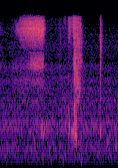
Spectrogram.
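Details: The speaker's own mechanical ventilator cycling in the background: a soft airy hiss of a delivered breath, then a sharper puff of air and a brief click.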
